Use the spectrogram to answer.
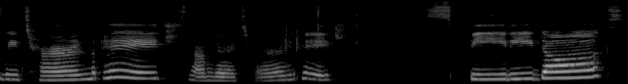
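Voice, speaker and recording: Female children's read-aloud teacher, animated swoopy intonation, unhurried, encouraging question-and-answer delivery. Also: fairly high pitch. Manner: simple, encouraging prompts with questions and slow, emphatic reading. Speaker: teacher reading a picture book to young children.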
